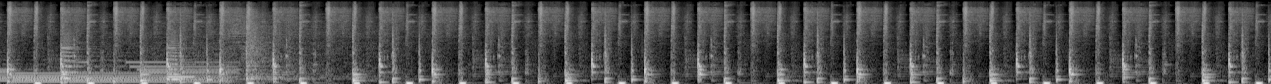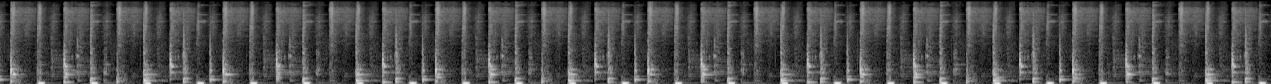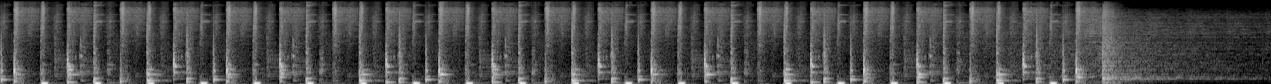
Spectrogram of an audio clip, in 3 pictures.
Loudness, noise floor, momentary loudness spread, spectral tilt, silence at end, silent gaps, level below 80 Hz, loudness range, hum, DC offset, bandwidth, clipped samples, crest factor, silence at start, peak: -17 LUFS; -40 dBFS; 4 LU; -3.5 dB/octave; 0 s; none; -20 dBFS; 1 LU; none; under 0.1%; over 20 kHz; under 0.1%; 16 dB; 0 s; 0 dBFS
